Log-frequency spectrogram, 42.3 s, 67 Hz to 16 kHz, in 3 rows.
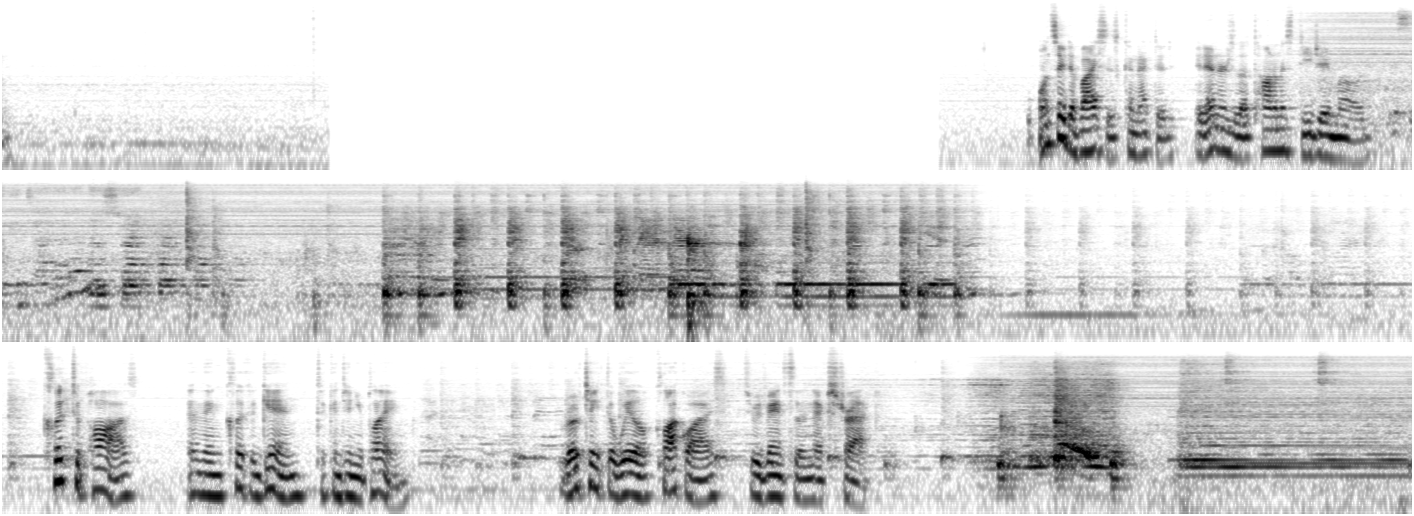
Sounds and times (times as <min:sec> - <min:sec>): Music: 0:13.7 - 0:29.1, 0:32.4 - 0:42.3.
